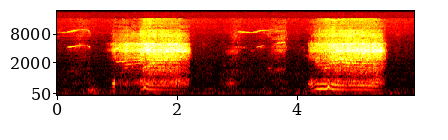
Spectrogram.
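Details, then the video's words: Leo, a kitten, snores while asleep after eating: two long, breathy snores about a second each, roughly three seconds apart, carrying a faint whistling tone, with quiet breathing between them. "사료먹고 코 골면서 자는 레오"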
